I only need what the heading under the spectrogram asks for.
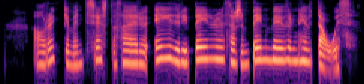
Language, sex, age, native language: Icelandic, female, 30-39, Icelandic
